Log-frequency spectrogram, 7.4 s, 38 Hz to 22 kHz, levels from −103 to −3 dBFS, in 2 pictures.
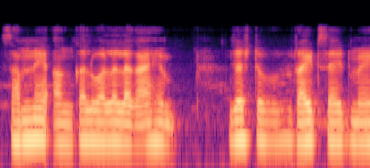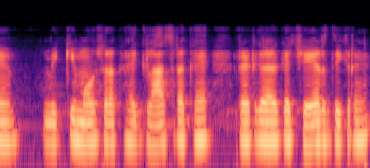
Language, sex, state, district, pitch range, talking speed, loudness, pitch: Hindi, male, Chhattisgarh, Rajnandgaon, 110-115 Hz, 185 wpm, -19 LUFS, 115 Hz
